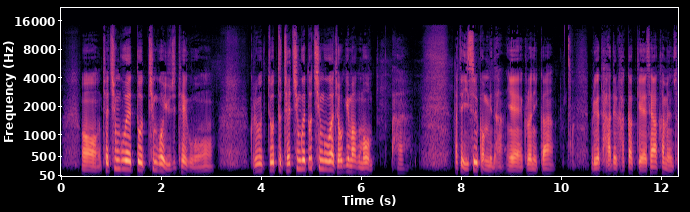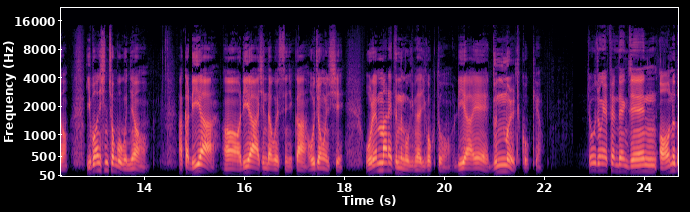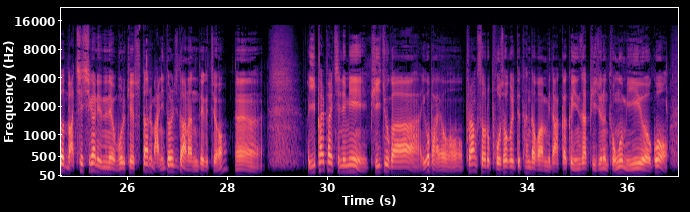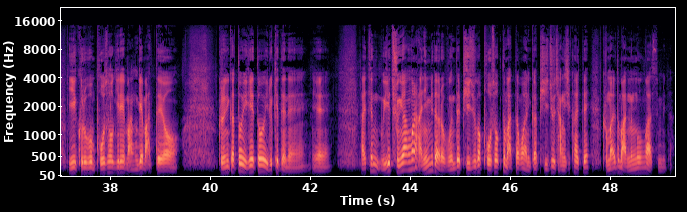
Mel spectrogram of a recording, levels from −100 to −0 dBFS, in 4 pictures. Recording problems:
thin; very; fading below 350 Hz

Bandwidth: 14.5 kHz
